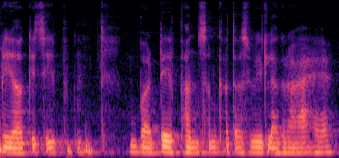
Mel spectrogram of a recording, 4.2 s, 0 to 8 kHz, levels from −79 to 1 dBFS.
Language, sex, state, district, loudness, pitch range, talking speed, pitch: Hindi, male, Jharkhand, Ranchi, -19 LUFS, 100-105 Hz, 125 wpm, 105 Hz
